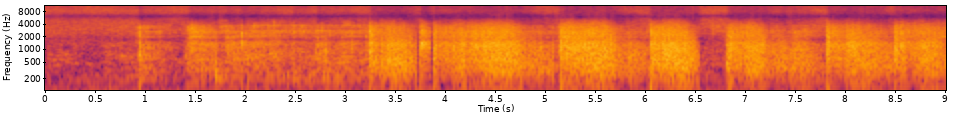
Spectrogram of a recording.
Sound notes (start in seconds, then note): 3.6 gunshots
